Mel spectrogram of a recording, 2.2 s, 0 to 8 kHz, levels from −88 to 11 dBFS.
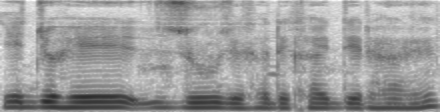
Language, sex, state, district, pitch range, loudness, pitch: Hindi, male, Arunachal Pradesh, Papum Pare, 120-140 Hz, -14 LUFS, 130 Hz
